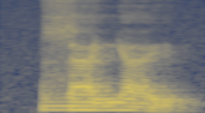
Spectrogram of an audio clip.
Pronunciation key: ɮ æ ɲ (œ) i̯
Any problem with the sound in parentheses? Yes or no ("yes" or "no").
yes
